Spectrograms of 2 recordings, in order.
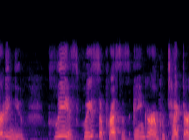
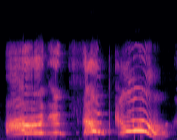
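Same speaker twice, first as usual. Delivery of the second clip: sudden high, loud squeal of delight; excited gush; 13 semitones higher, 12 dB louder, slower than usual. Real, not acted. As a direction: burst out squealing with joy. Fan gushing over sweet manga scene.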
